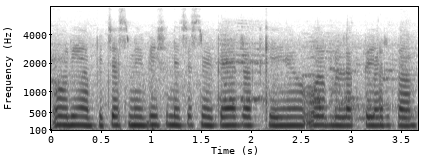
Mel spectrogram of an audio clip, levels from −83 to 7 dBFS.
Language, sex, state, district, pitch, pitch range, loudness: Hindi, female, Haryana, Jhajjar, 200 Hz, 195-205 Hz, -14 LUFS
